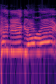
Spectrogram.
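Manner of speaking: high-pitched, dude-style yell. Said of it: "yelling at me, like, Denver dude".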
